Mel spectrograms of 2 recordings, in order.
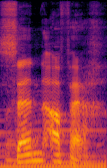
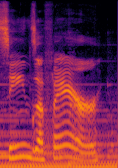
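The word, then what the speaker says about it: scènes à faire: In my copyright class, we just butchered it and said scene's affair.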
